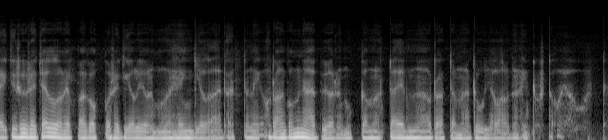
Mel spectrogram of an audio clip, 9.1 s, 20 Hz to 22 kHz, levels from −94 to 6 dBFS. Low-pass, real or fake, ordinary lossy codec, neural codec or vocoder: 14.4 kHz; fake; none; autoencoder, 48 kHz, 32 numbers a frame, DAC-VAE, trained on Japanese speech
